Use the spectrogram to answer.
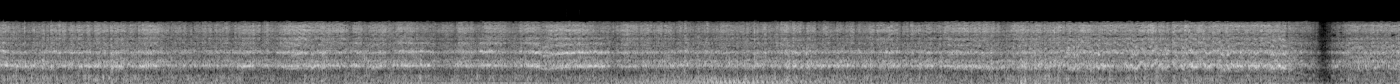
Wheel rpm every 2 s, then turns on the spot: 230, 230, 230, 230, 220, 200, 140.
none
